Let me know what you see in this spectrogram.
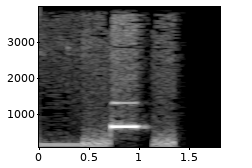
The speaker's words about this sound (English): Please leave your message after the beep and I'll get back with you as soon as I can.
